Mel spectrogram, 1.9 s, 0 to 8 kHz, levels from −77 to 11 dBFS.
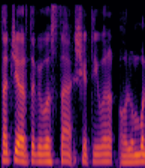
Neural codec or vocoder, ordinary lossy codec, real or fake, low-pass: codec, 16 kHz, 2 kbps, X-Codec, HuBERT features, trained on balanced general audio; none; fake; 7.2 kHz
